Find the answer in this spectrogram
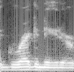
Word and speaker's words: Gregonator: I'm your man, G Money Stacks, aka the Gregonator, rhymes with now later, and I'd like to say thank you to every single one of you out there, whatsoever.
